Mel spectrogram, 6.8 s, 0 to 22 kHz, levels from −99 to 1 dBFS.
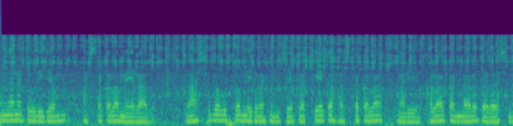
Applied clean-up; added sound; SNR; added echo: none; Domestic sounds, home sounds; 16 dB; none.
